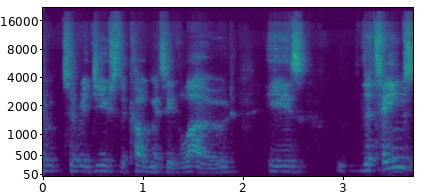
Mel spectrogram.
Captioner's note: abbreviated speech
